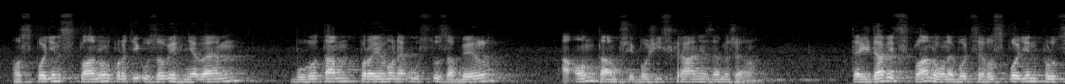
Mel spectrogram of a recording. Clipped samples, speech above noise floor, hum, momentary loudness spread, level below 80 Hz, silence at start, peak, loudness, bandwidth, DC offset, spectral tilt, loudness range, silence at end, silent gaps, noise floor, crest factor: under 0.1%; 28 dB; none; 10 LU; -56 dBFS; 0.15 s; 0 dBFS; -16 LUFS; 11 kHz; under 0.1%; -8 dB/octave; 3 LU; 0 s; none; -43 dBFS; 16 dB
